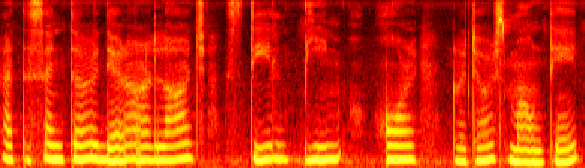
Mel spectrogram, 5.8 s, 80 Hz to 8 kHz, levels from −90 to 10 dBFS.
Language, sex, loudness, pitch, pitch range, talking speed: English, female, -13 LUFS, 235 Hz, 225-245 Hz, 100 wpm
